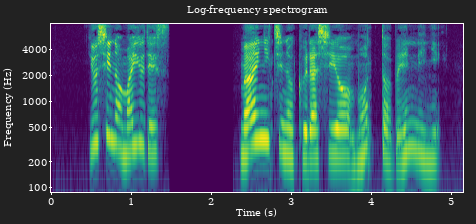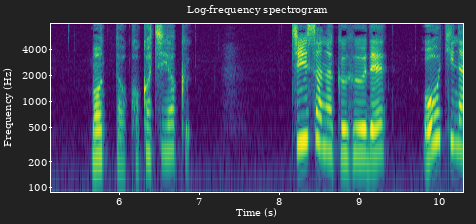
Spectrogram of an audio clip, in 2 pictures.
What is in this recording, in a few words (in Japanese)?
CMナレーション(音楽)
